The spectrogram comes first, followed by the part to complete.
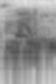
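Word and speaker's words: Stamey: wife, old man Elijah Stemmy. How'd you spell that last name? S-T-A-M-E-Y. Sammy, you might call it. They call him Stemmies there. Stemmies, but it was an A.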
